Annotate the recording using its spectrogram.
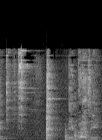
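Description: A sharp clink of a utensil against a dish about a second in, with a lighter knock before it and a brief snatch of voice after it.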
